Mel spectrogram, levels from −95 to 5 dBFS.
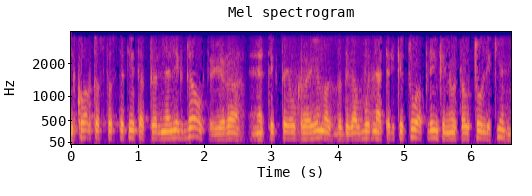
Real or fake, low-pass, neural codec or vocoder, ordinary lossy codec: real; 3.6 kHz; none; AAC, 16 kbps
